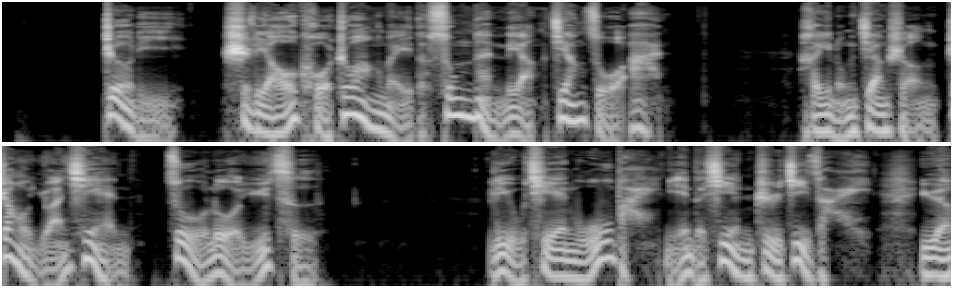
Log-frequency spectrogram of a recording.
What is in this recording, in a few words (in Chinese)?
男, 人物宣传片; 高端内涵; 质感磁性; 模仿任志宏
